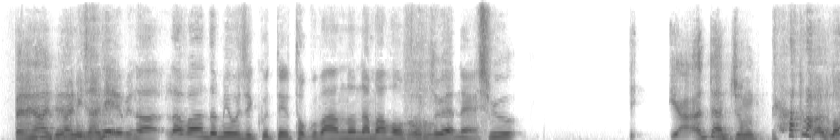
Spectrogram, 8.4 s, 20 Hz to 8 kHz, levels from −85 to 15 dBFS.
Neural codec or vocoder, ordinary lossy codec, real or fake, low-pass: codec, 16 kHz, 1 kbps, X-Codec, WavLM features, trained on Multilingual LibriSpeech; none; fake; none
